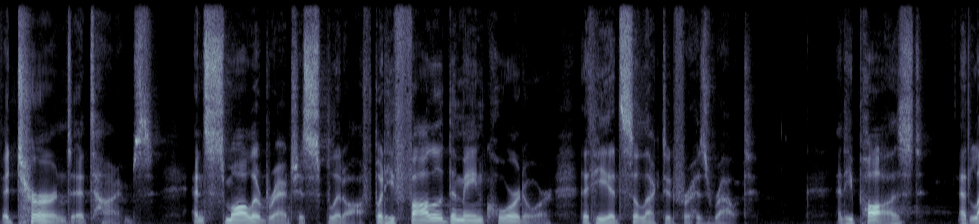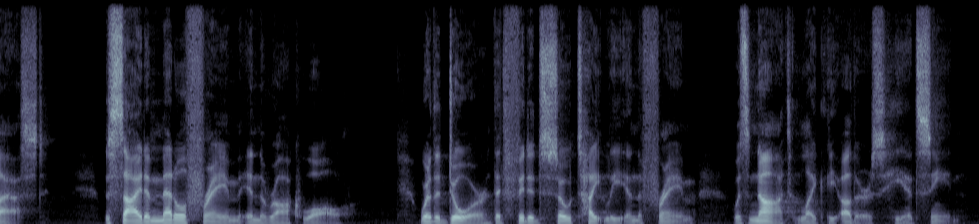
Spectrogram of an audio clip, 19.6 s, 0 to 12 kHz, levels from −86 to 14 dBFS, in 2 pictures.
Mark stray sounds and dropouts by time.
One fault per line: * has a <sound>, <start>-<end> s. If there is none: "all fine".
all fine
